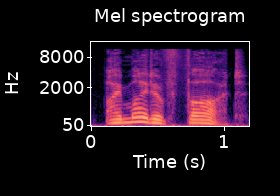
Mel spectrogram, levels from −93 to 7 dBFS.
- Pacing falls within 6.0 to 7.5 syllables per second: No, 4.3 syllables/s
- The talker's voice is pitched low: No, medium, 145 Hz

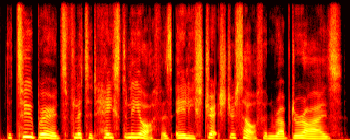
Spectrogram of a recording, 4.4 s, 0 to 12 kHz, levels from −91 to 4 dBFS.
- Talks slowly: No, average, 190 wpm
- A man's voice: No, female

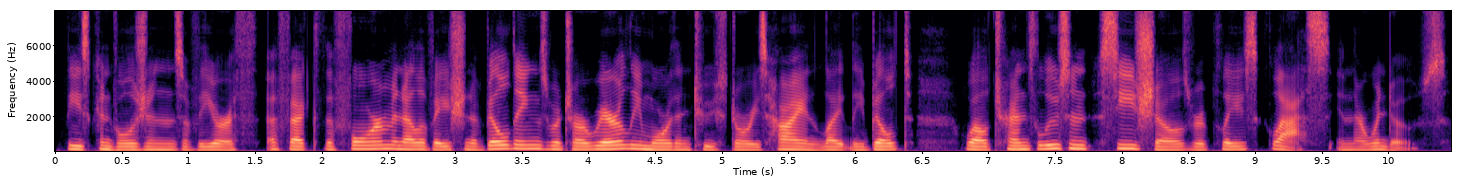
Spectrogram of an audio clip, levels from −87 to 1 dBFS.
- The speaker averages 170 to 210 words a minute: Yes, average, 185 wpm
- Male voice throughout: No, female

